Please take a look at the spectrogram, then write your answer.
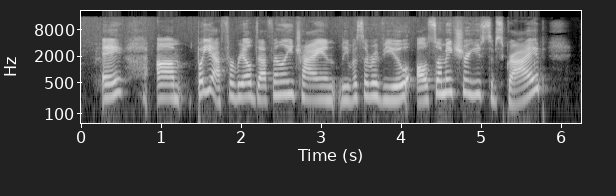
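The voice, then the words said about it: Accent like Rachael Ray and Fran Drescher. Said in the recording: “my voice is annoying. I know my accent's annoying ... You sound like Rachel Ray and Fran Drescher had a baby.”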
